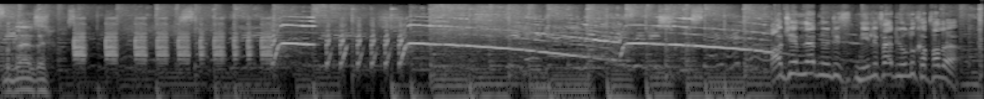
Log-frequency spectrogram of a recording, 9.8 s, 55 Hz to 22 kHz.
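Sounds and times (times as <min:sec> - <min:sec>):
speech: 0:00.1 - 0:00.9, 0:07.8 - 0:09.7
police siren yelping and wailing: 0:00.8 - 0:08.1.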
